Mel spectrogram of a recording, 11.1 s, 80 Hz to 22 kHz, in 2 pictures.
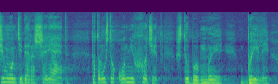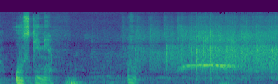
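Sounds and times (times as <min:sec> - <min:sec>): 
speech: 0:00.0 - 0:07.2, 0:08.1 - 0:08.4
audience clapping: 0:08.0 - 0:11.1
crowd cheering: 0:08.6 - 0:11.1.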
